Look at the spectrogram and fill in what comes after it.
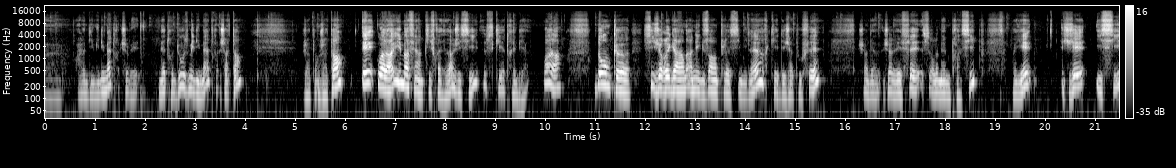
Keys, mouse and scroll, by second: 1.3 KP_1, 1.5 KP_2, 1.8 KP_Enter, 7.3-7.7 scroll up 2, 7.8-10.6 drag, 10.8 click, 12.5 click, 13.9-17.4 drag, 18.6 scroll up 1, 20.5 KP_1, 21.1 scroll up 1.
